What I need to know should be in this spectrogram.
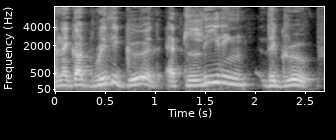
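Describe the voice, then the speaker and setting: A man speaks with a Brazilian Portuguese accent. His delivery is somewhat breathy, with lively intonation. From Brazil, Rio de Janeiro. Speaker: online course entrepreneur and mentor. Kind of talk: interview. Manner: halting.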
